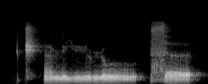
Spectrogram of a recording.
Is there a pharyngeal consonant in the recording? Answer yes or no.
no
